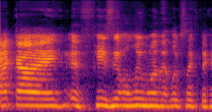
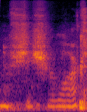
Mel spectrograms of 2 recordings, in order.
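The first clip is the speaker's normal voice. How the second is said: muttered, much quieter; 7 dB quieter than usual. A game narrator voices a woman answering a request to help, muttered. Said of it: "She just mutters like".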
